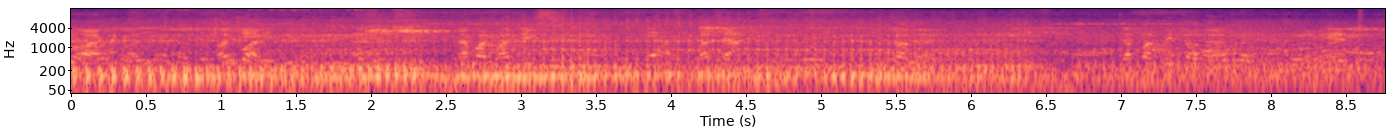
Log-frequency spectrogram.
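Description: Several men's voices talking, over a low engine running that fades away about six and a half seconds in.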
